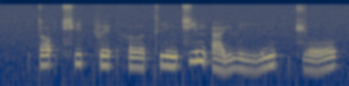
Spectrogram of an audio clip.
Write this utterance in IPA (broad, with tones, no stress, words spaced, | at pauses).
tɔ˦˥ʔ t͡ɕʰi˥˩t̚fe˦˥ʔhɤː˧ tʰi˧nt͡ɕi˥˩nʔa˩˦j liː˩˦m | t͡ɕoː˩˦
